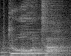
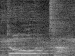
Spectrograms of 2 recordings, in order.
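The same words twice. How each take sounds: The two takes are said the same way.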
